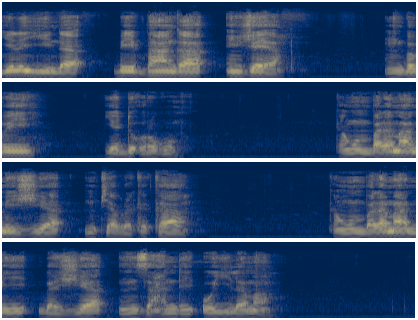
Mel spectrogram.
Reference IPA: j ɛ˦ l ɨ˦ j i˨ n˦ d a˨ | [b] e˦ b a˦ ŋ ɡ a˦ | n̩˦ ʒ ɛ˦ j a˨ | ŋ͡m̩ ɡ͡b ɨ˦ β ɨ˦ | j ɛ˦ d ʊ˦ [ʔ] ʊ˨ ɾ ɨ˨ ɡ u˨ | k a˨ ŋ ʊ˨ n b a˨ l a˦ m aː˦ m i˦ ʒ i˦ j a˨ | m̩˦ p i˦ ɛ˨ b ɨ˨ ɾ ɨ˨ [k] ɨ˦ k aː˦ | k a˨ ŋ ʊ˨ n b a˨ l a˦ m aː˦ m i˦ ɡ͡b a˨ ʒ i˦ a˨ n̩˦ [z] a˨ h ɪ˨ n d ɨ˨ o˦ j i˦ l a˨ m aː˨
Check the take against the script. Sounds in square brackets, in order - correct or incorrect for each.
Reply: correct, correct, correct, correct

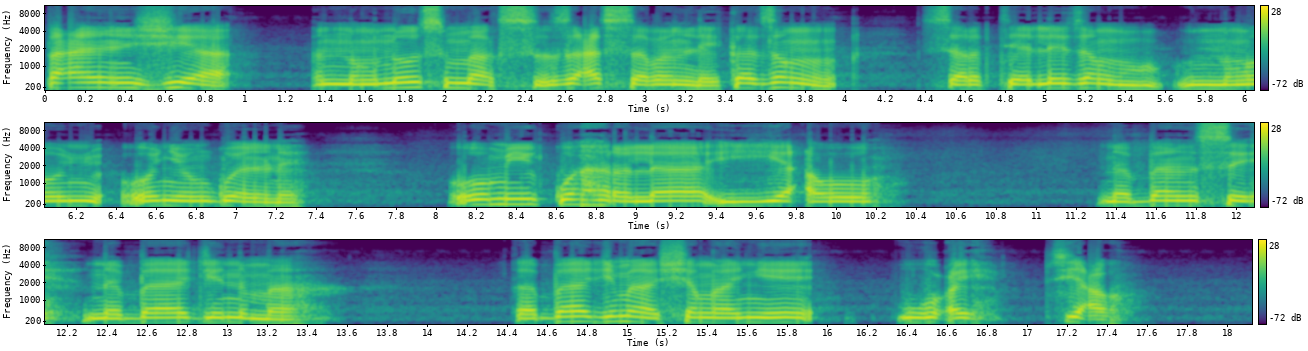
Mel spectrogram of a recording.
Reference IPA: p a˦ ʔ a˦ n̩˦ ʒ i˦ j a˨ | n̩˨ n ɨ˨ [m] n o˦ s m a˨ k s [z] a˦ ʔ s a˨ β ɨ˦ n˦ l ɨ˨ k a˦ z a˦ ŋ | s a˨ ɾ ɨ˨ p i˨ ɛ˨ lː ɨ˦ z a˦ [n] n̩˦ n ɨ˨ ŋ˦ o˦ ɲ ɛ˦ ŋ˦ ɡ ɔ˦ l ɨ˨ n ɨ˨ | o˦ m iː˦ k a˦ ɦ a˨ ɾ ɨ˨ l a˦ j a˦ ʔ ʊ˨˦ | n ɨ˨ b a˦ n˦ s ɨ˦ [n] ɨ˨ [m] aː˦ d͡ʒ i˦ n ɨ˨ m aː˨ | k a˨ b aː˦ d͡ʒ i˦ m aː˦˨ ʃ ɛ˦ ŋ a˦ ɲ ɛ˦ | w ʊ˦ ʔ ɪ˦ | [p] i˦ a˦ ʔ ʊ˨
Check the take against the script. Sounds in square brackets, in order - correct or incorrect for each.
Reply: incorrect: ŋ, correct, incorrect: ŋ, correct, incorrect: b, correct

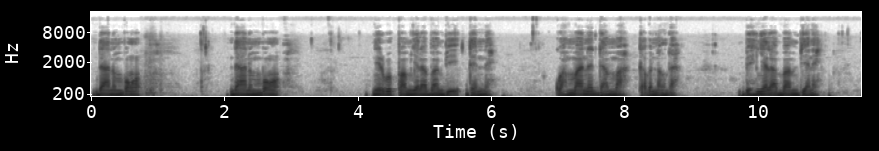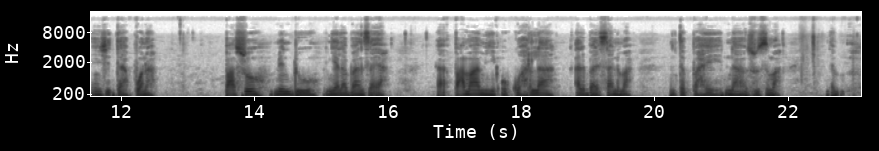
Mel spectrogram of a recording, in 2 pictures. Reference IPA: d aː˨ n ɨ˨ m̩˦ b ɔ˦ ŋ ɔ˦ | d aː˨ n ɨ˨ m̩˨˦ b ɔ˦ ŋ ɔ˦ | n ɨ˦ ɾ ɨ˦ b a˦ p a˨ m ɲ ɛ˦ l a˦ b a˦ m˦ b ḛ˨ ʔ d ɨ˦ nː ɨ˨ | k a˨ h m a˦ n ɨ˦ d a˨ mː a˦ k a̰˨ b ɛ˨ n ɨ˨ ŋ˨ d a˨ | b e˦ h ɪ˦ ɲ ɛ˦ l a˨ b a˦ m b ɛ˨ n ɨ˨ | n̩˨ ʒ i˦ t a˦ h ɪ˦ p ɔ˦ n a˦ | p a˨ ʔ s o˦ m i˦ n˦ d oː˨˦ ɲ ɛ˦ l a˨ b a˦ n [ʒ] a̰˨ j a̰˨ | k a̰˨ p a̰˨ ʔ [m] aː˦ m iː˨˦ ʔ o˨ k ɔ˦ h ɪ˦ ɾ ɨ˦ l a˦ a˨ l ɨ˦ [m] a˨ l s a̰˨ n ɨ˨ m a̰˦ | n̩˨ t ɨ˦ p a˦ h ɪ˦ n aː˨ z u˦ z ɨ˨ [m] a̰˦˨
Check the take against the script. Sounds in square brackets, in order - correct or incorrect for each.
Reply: incorrect: z, correct, incorrect: b, correct

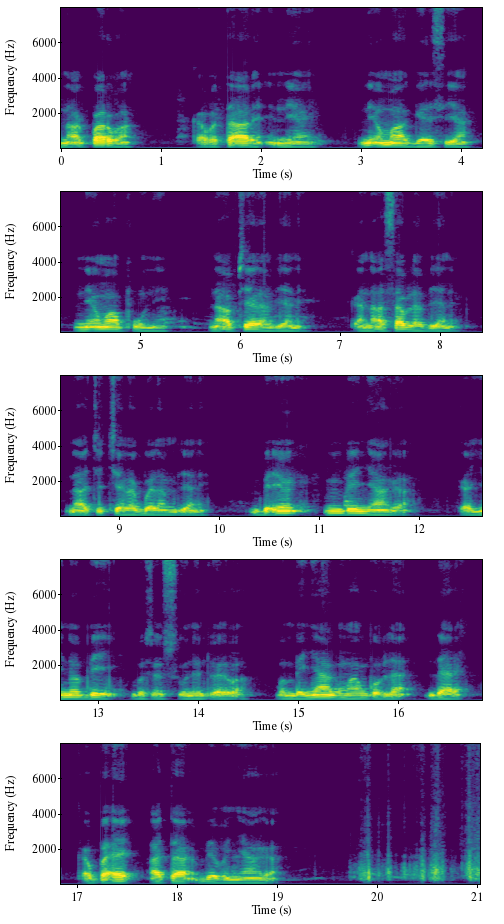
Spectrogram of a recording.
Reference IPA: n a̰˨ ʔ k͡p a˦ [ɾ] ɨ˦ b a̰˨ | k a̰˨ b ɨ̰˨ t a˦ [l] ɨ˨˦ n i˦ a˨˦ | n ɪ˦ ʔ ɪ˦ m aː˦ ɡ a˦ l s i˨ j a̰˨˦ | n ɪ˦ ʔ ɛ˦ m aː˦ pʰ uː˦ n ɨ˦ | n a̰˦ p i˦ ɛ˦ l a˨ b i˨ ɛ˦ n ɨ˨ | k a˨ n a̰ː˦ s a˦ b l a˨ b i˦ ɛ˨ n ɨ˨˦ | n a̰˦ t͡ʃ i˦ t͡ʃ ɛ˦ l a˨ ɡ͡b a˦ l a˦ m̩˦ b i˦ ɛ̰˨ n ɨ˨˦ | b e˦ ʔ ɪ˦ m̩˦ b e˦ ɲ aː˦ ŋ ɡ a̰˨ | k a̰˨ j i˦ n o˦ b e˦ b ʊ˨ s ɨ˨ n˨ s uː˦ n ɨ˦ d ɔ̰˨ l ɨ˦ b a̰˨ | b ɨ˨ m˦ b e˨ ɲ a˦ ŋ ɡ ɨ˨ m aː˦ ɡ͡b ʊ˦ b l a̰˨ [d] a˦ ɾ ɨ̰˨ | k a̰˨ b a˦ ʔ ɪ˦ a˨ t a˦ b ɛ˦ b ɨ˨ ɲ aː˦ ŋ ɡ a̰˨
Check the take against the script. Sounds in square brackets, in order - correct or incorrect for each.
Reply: correct, incorrect: ɾ, correct

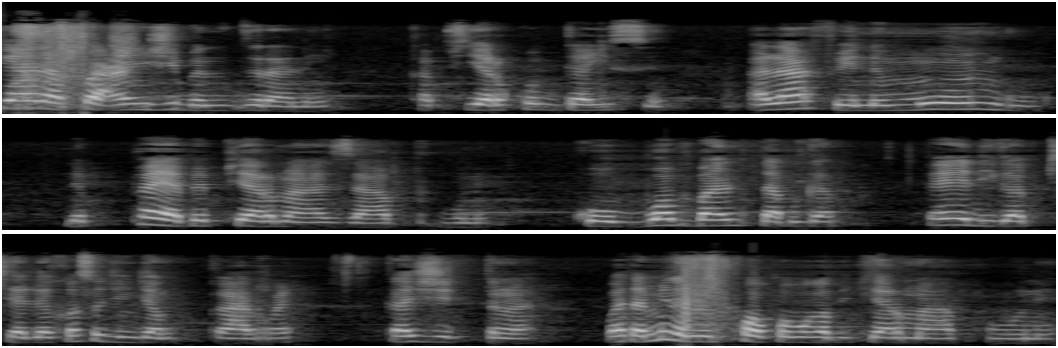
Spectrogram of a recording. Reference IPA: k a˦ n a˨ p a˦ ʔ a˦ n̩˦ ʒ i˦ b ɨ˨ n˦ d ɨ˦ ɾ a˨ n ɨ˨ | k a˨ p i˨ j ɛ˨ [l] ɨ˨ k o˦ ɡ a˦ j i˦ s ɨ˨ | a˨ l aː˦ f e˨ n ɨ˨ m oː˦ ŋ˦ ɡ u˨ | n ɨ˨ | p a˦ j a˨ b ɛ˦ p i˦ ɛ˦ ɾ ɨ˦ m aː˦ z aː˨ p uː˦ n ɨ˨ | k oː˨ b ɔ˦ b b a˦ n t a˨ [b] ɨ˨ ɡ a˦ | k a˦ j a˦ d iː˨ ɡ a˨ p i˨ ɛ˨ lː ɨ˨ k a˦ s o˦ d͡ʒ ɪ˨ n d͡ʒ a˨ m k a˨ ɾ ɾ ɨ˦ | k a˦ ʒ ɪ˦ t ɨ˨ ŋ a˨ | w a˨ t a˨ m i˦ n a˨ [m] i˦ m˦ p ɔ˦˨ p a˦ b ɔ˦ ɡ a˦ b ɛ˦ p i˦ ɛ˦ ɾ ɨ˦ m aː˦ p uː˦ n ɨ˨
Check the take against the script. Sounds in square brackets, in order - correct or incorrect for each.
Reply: incorrect: ɾ, correct, correct

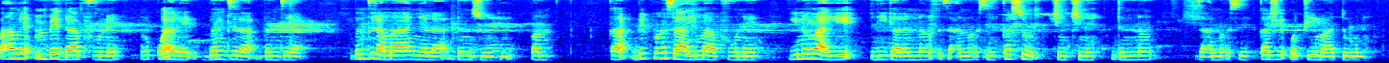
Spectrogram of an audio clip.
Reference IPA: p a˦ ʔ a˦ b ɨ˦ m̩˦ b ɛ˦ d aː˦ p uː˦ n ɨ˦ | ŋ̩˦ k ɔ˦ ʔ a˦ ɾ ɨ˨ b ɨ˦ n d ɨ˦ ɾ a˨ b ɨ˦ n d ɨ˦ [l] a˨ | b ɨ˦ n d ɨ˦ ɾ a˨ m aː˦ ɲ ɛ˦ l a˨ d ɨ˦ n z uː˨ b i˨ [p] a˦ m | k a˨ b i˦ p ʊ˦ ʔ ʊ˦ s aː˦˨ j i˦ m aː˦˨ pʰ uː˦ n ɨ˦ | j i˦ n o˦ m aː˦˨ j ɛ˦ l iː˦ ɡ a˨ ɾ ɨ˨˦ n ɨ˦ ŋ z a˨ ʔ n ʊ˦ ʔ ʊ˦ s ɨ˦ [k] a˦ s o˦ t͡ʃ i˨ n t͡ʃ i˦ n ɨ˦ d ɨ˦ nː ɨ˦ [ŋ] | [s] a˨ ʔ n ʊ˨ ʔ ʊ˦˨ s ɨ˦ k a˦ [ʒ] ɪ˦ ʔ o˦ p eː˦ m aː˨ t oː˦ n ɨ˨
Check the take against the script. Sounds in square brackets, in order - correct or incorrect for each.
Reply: incorrect: ɾ, correct, correct, correct, incorrect: z, correct

